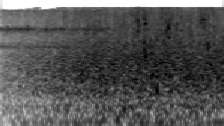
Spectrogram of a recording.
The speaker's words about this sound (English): The water feels like ice-cold daggers crashing down onto me as I plunge forward into the void.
